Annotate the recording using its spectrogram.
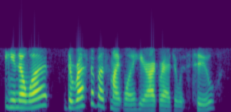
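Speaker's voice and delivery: ordinary talk, nothing marked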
